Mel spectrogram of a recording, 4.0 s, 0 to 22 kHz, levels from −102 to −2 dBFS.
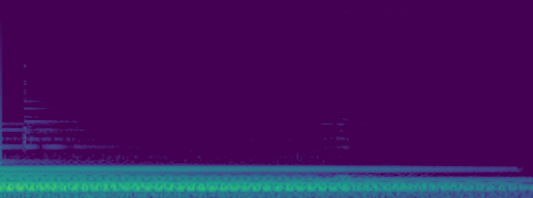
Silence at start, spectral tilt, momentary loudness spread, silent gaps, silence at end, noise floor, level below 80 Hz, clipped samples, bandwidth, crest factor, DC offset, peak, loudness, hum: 0 s; -13 dB/octave; 20 LU; none; 0.15 s; -60 dBFS; -66 dBFS; under 0.1%; 1.3 kHz; 16 dB; under 0.1%; -26 dBFS; -41 LUFS; none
